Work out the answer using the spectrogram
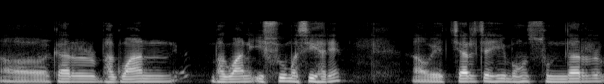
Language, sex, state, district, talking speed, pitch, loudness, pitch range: Chhattisgarhi, male, Chhattisgarh, Rajnandgaon, 140 wpm, 130 Hz, -19 LUFS, 125-135 Hz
